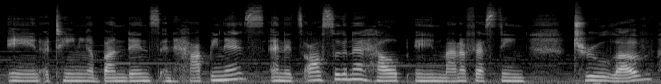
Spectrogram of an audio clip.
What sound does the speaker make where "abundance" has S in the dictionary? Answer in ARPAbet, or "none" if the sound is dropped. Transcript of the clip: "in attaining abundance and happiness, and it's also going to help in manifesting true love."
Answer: S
